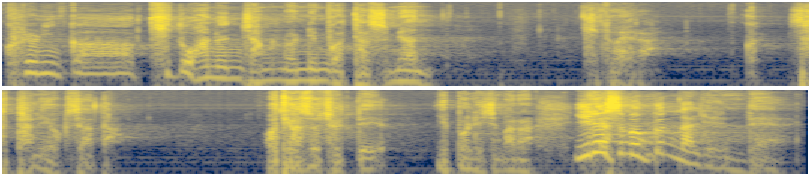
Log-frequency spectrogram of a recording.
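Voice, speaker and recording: Male revival preacher, bright and lively, shouts then whispers, echoing church hall. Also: mid-range voice, creaky. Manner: animated storytelling, acting out voices, dropping to whispers. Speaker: pastor. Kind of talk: revival sermon storytelling.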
